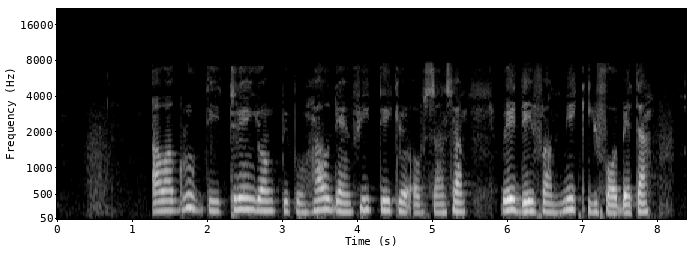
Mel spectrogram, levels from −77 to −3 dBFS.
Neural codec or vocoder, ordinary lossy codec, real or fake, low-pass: none; AAC, 24 kbps; real; 7.2 kHz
